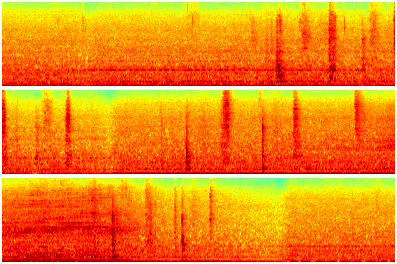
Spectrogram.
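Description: Irregular sharp clicks of a chef's knife on a plastic cutting board as sliced beef is cut and handled, over a steady low hum of kitchen equipment. Around ten seconds in, a brief hissing rush swells and fades.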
